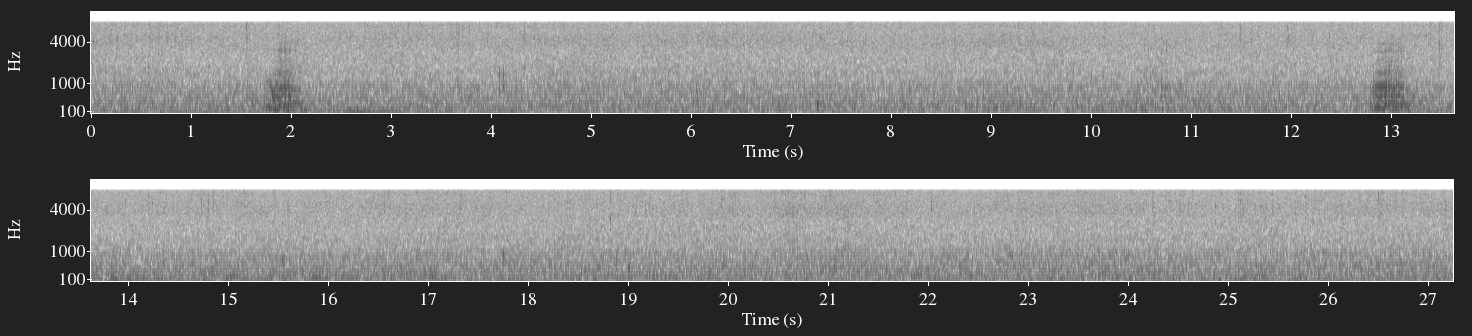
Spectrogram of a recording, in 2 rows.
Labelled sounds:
12.8	13.1	croaking sound likely from a nearby submerged object, 0.78 to 0.97 kHz

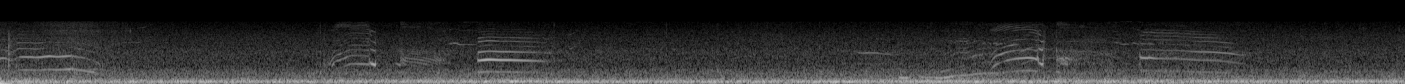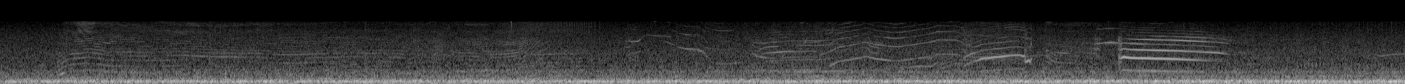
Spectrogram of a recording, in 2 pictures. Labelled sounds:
3.9	5.5	killer whale, 0.56 to 5.3 kHz
11.0	12.4	killer whale, 0.60 to 5.1 kHz
20.2	21.1	killer whale, 1.7 to 4.2 kHz
24.9	26.4	killer whale, 0.65 to 6.3 kHz

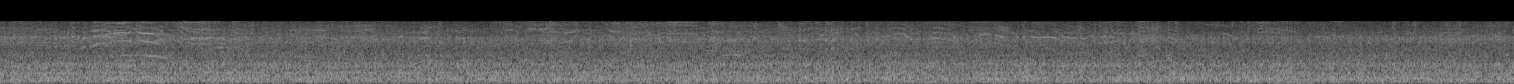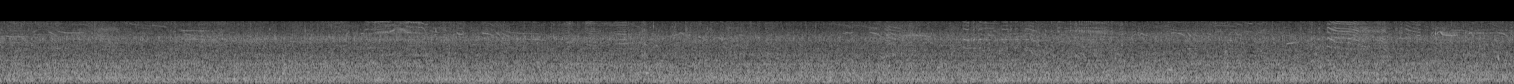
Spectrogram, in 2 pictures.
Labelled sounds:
0.9	2.3	Pacific white-sided dolphin, 1.3 to 7.8 kHz
3.6	4.4	Pacific white-sided dolphin, 4.3 to 8.0 kHz
5.3	5.8	Pacific white-sided dolphin, 4.0 to 6.9 kHz
6.7	7.0	Pacific white-sided dolphin, 4.1 to 7.4 kHz
7.3	7.6	Pacific white-sided dolphin, 6.2 to 6.3 kHz
8.4	11.4	Pacific white-sided dolphin, 3.2 to 6.7 kHz
12.0	13.0	Pacific white-sided dolphin, 4.9 to 6.7 kHz
15.7	16.0	Pacific white-sided dolphin, 4.3 to 4.8 kHz
16.6	17.2	Pacific white-sided dolphin, 4.8 to 6.4 kHz
18.7	19.4	Pacific white-sided dolphin, 4.1 to 7.7 kHz
20.2	20.6	Pacific white-sided dolphin, 4.1 to 4.7 kHz
24.2	24.5	Pacific white-sided dolphin, 3.6 to 4.1 kHz
25.8	26.2	Pacific white-sided dolphin, 4.5 to 7.7 kHz
27.3	27.5	Pacific white-sided dolphin, 5.9 to 6.2 kHz
28.4	30.1	Pacific white-sided dolphin, 3.8 to 5.8 kHz

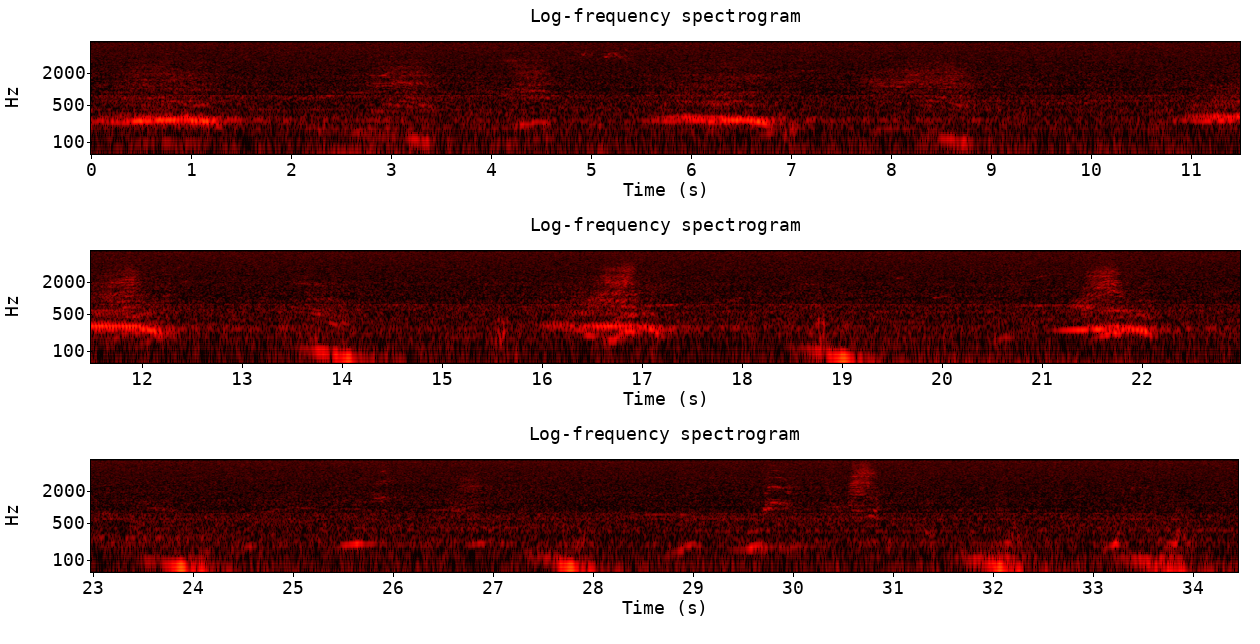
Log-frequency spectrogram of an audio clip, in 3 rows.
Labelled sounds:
3.0	3.2	humpback whale, 1.2 to 1.4 kHz
4.3	4.6	humpback whale, 0.90 to 0.99 kHz
7.9	8.1	humpback whale, 1.1 to 1.3 kHz
11.7	12.0	humpback whale, 1.9 to 2.3 kHz
26.4	26.7	humpback whale, 0.83 to 1.0 kHz
29.7	30.0	humpback whale, 0.83 to 1.4 kHz

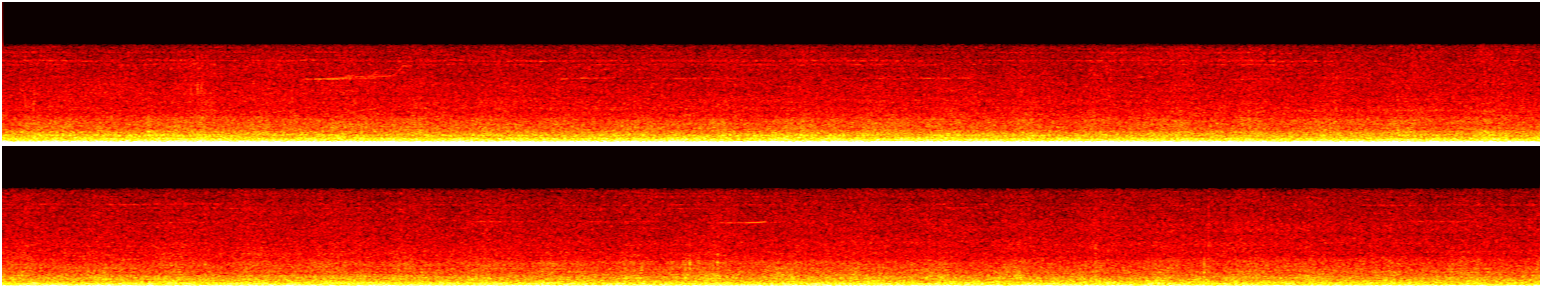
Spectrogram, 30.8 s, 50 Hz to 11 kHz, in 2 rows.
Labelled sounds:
3.0	3.8	killer whale, southern resident, 4.1 to 5.5 kHz

